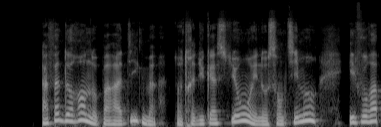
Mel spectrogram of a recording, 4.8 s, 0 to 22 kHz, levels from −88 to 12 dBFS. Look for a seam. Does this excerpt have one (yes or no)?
no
